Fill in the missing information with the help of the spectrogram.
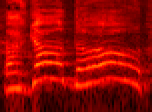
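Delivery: very slow, drawn-out urging; hammed-up slow nagging neighbor; slow mock neighbor. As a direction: stretch each word like a pushy seatmate. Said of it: "le gars, il va".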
